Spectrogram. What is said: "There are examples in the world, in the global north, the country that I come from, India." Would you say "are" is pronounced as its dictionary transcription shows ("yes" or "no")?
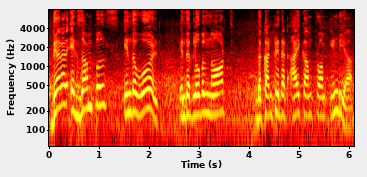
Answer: yes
